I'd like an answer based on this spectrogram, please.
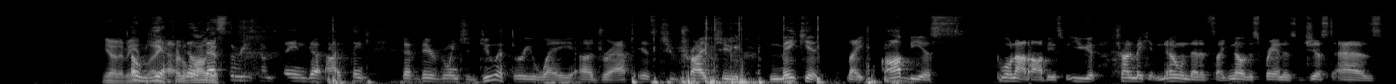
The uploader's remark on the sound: SORRY FOR QUALITY IN THIS ONE, WE APPARENTLY HAD SOME REAL BAD CONNECTION/WEATHER.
